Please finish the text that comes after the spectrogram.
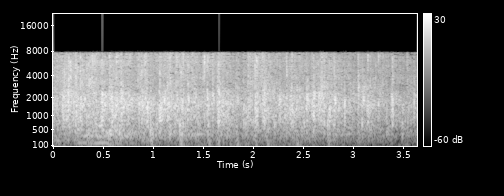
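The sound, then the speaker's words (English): A church audience applauds steadily in celebration, many hands clapping in a dense, even wash of sound that stays loud throughout without any talking over it. “Yeah, let's clap and celebrate.”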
